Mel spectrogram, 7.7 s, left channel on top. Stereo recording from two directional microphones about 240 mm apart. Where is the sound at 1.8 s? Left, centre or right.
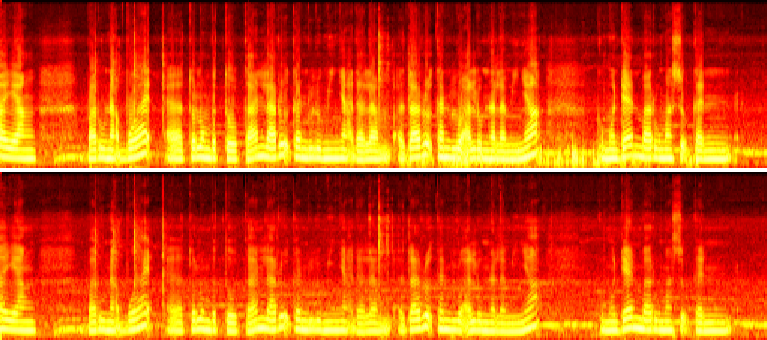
Left.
